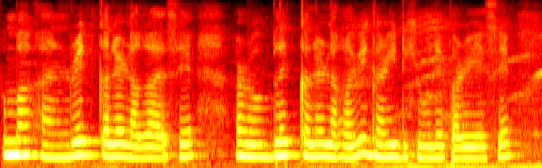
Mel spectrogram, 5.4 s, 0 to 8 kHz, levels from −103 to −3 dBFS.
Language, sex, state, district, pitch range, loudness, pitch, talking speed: Nagamese, male, Nagaland, Dimapur, 205-235 Hz, -17 LUFS, 220 Hz, 145 wpm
